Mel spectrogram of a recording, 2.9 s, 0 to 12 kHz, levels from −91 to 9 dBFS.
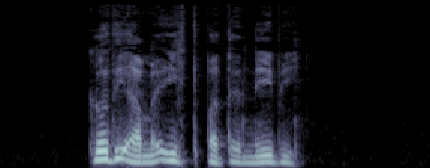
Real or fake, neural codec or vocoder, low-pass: real; none; 10.8 kHz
